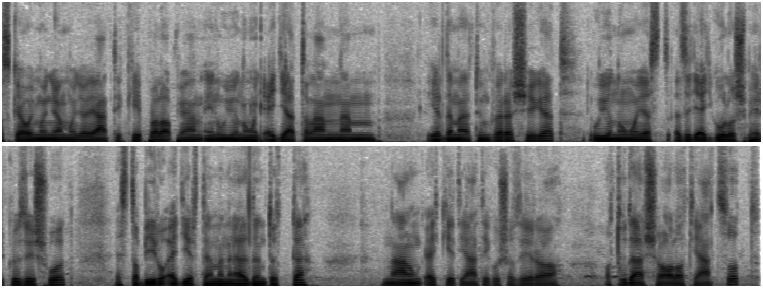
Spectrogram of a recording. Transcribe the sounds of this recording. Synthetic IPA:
ɒst̪̚kɛlho̞ɟmo̞ɲɟɒmɦo̞ɟɒjaːt̪eːkːeːpɛɒlɒpjaːnʔḛːnuːɟɡondolomoɟɛɟːaːlt̪ɒlaːnːɛm | eːrd̪ɛmɛlt̪yŋkʋɛɾɛʃeːɡɛt̪ʔuːɟɡo̞nd̪olomhoɛst̪ɛ̰zɛɟːɛɟɡolo̞ʃmeːrkøːzeːʃʋo̞lt̪ | ɛst̪ɒbiːɾoːʔɛɟːeːrt̪ɛlmɛnɛld̪ø̞nt̪ø̞t̪ːɛ | naːluŋkɛ̰ckeːt̪jaːt̪eːko̞ʃɒzeːɾɒːt̪ud̪aːʃɒɒlɒt̪ːjaːt̪so̞t̪ː

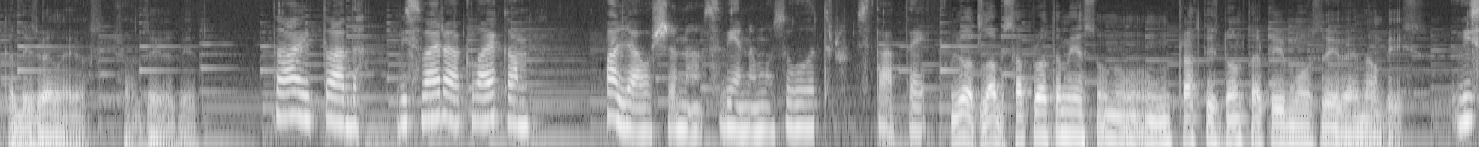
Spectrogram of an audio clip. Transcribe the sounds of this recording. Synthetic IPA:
kad̪izʋɛ̰ːlˠɛ̰ːjṵːsʃa̰ːd̪d̪zḭːʋ̰ʲb̪ḭɛd̪ | t̪aːɪɾt̪aːd̪ɐʋisʋajɾaːklˠajkam | paʎʲawʃa̰naːsʋʲiɛnɐmuzuɔt̪ɾu̥ | st̪a̰ːt̪ɛjkt̪ʎuɔt̪ʲlˠabɪsapɾuɔt̪amiɛsṵnṵnnpɾak̚t̪isk̚d̪uɔmst̪aɾpiːbmuːsd̪ziːʋɛːjnawbḭːjs | ʋis

